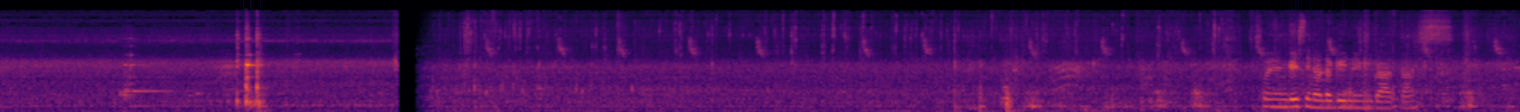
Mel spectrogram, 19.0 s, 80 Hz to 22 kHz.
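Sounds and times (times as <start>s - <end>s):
pot boiling hiss: 0.0s - 19.0s
metal utensil clinking on pot: 1.5s - 2.2s.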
